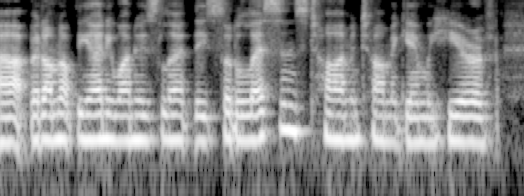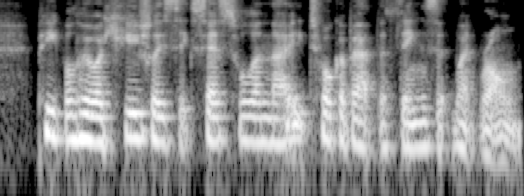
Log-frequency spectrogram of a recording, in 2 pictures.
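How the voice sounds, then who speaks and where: With an Australian accent, a woman moves at a fairly quick pace. Her pitch is very deep and low, and her intonation fairly even. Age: 60s. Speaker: entrepreneur and business mentor. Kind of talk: podcast interview.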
